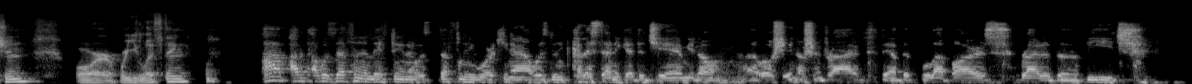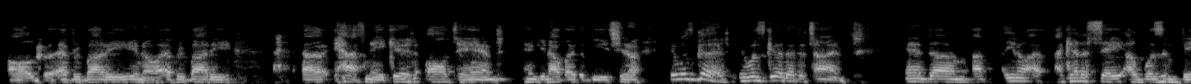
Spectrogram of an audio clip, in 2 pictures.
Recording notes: Sat down on Zoom.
